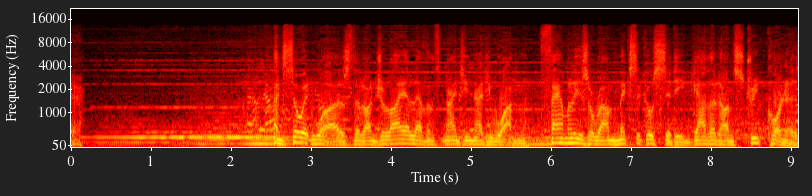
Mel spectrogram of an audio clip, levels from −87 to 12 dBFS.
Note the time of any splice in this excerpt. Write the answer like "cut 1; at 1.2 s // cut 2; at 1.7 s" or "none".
cut 1; at 5.7 s

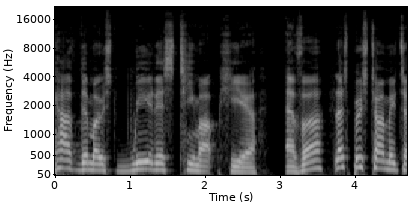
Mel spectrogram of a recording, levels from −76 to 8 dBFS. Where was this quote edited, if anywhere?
cut 1; at 3.7 s

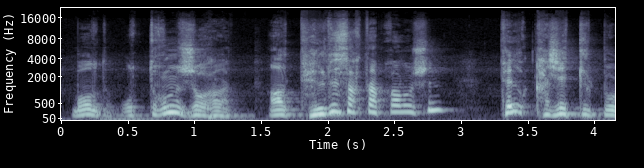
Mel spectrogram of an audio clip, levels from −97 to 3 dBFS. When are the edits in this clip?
cut 1; at 1.4 s

